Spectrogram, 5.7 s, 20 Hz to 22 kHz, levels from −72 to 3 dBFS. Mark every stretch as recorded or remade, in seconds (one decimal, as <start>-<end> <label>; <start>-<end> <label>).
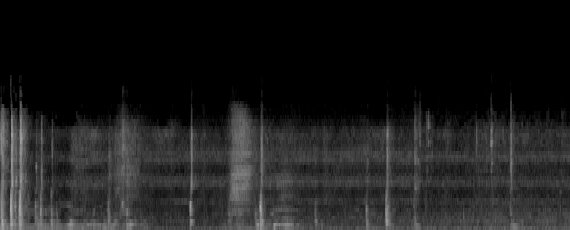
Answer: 0.0-0.8 recorded; 0.8-4.2 remade; 4.2-5.7 recorded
